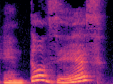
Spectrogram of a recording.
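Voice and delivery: ordinary delivery, nothing marked

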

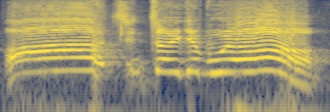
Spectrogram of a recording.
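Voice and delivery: whiny disbelief. Real, not acted. One hit nearly killed him.

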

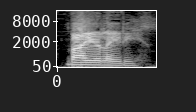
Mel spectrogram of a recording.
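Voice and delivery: ordinary delivery

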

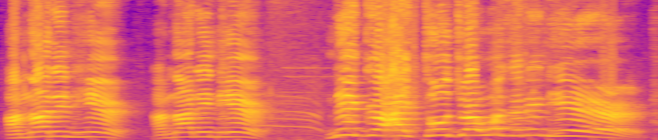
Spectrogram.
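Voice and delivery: high, loud, frantic yelling; panicked shout. Real, not acted. To the killer nearby, frantic shouted denial. Denies hiding as killer comes.

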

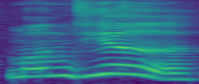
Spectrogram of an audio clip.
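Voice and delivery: high, loud French cry; French exclamation. A narrator's reading. The French immigrant laments his grapes, a loud French cry. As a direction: declare it in a French accent. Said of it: "declared the Frenchman".

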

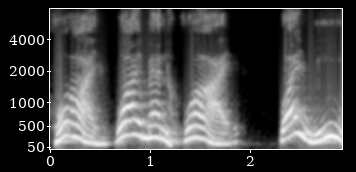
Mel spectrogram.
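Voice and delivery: why drawn out high as "hwai"; high, slow why with an audible h; local mispronunciation. Shown as a demonstration. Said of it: "Why বলতে কিছু নেই". (why-তে টানা হ ধ্বনি, উঁচু স্বরে)

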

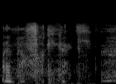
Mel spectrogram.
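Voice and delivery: breathy whisper aside. Real, not acted. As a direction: whisper it to yourself.

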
